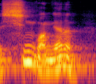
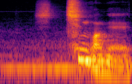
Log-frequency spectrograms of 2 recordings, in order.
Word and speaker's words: 신광야: 그 신광야는 새로운 광야가 아니라 그 단어 발음이 친이에요. 친인데 우리 한국 사람들이 약간 예전에 우리 성경을 번역하실 때 약간 신으로 들리신 것 같아요. 친광야예요. 친광야.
